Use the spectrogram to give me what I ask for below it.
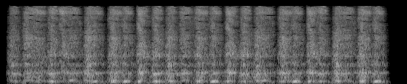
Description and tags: Accum Shift #1
Multiple breath sounds run through a granular-like auto pan
breath, pan, rhythmic, stutter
